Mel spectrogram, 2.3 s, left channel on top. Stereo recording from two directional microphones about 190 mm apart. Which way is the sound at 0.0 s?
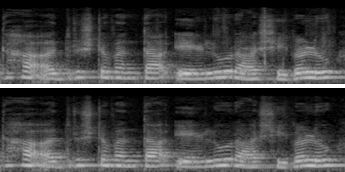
Centre (ahead or behind).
